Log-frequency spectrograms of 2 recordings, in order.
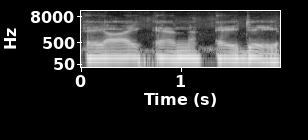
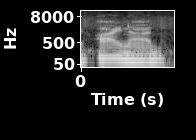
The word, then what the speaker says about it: Ainad: It's spelled A-I-N-A-D, Ainad.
